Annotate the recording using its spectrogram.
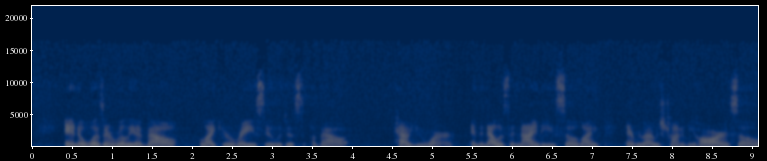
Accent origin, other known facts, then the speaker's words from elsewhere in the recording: Lawton, Oklahoma, United States; also born or lived in South Carolina / Hawaii / Florida; now in Oklahoma City, United States; I grew up as an Army brat, so like I was born in South Carolina, lived in Hawaii, Florida, but I was raised in Lawton, and then I moved up here like 8th grade to the city.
